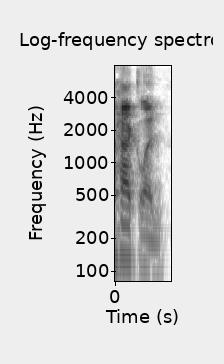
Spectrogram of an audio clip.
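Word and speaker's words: Hoechlin: the way by Tyler heckin yes Tyler there's an o in there that's how it's pronounced that's how I've heard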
